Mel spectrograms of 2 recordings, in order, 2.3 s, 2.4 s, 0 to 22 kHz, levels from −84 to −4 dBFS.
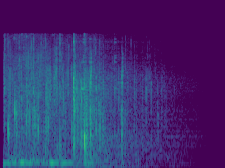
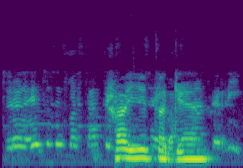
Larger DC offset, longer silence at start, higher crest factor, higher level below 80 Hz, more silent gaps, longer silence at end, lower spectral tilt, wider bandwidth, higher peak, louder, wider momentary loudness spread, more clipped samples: neither; about the same, 0 s vs 0.05 s; first, 26 dB vs 14 dB; about the same, -58 dBFS vs -58 dBFS; neither; first, 0.6 s vs 0.05 s; second, -2 dB/octave vs -10 dB/octave; first, 11 kHz vs 4.4 kHz; second, -14 dBFS vs -6 dBFS; second, -36 LUFS vs -19 LUFS; first, 20 LU vs 14 LU; neither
